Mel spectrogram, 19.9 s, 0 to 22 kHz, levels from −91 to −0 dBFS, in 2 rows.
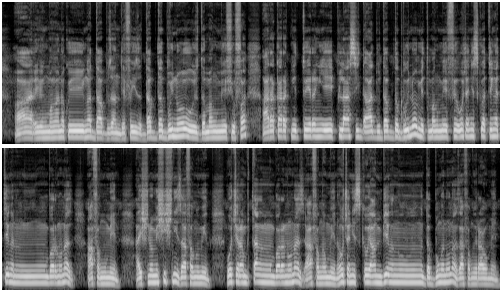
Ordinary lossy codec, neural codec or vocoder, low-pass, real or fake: none; none; none; real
